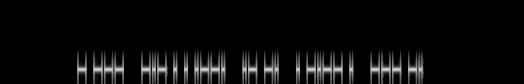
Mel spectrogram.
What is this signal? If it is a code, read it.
Morse code, heard as a keyed tone, about 44 wpm, 700 Hz. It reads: TO KEEP AN EYE ON
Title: Sets of 5 Words Encore 45wpm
